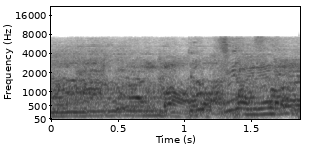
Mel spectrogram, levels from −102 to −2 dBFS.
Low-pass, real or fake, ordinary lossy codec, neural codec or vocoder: 7.2 kHz; fake; none; codec, 16 kHz in and 24 kHz out, 2.2 kbps, FireRedTTS-2 codec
